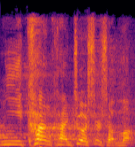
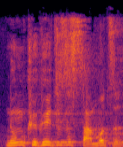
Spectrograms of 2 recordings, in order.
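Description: First: It is said in standard Mandarin. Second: It is said in a Shanghai accent.

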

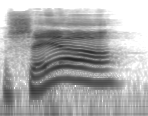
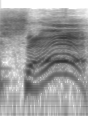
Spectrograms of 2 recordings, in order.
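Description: First: It is asked in a calm voice. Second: It is shouted in an angry voice.

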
